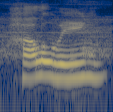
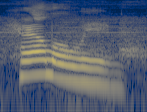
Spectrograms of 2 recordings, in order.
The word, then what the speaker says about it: Halloween: the Lionel he pronounces Halloween in the American way Hollow as in empty well Halloween is spelled with an a not with an O Okay and the Brits pronounce it mostly Halloween because that's how it's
